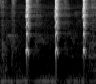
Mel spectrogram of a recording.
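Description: A squeaky toy duck, found in a car, squeezed three times in a steady rhythm, each squeak short, sharp and close against a faint low hum.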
